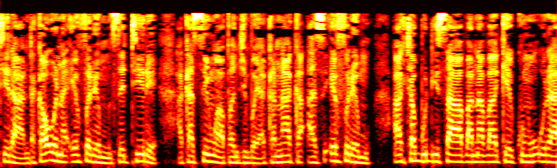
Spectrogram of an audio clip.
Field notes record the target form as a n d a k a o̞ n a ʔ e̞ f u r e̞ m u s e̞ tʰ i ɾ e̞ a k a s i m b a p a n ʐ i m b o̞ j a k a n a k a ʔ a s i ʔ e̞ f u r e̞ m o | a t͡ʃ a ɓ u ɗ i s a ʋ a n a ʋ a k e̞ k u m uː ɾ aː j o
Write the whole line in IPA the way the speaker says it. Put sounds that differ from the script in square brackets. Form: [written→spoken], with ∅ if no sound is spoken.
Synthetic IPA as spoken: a n d a k a o̞ n a ʔ e̞ f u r e̞ m u s e̞ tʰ i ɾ e̞ a k a s i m [b→w] a p a n ʐ i m b o̞ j a k a n a k a ʔ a s i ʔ e̞ f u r e̞ m [o→u] | a t͡ʃ a ɓ u ɗ i s a ʋ a n a ʋ a k e̞ k u m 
